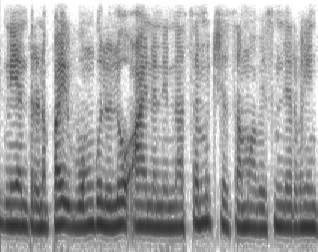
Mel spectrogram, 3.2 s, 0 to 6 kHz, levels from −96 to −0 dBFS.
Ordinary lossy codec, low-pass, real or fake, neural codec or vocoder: Opus, 24 kbps; 5.4 kHz; real; none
